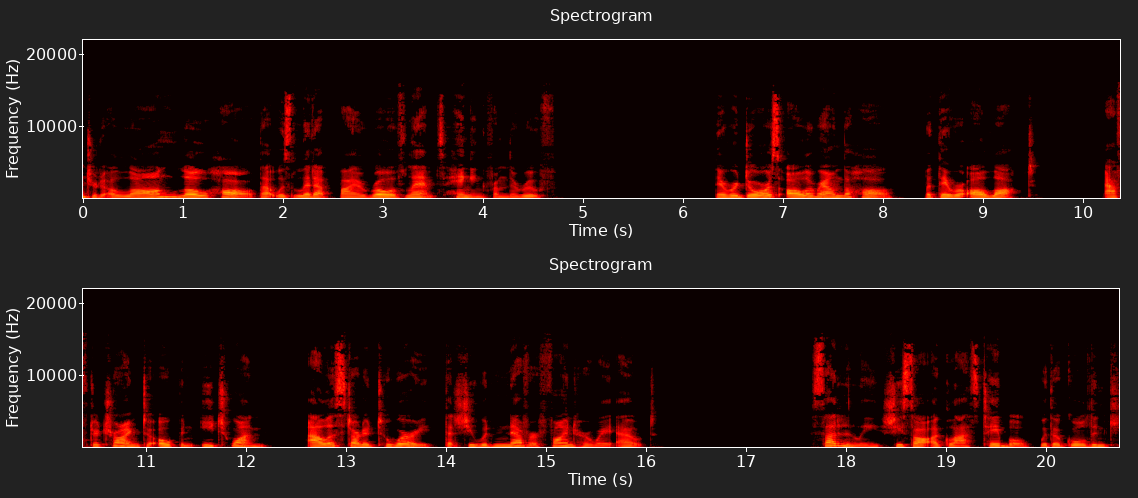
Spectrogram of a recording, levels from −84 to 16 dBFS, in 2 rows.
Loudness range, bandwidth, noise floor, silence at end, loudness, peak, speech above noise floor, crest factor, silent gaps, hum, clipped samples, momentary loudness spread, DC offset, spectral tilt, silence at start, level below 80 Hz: 7 LU; 15.5 kHz; under -90 dBFS; 0 s; -32 LUFS; -12 dBFS; over 59 dB; 20 dB; 4.94-6.32 s, 8.34-8.40 s, 9.74-10.20 s, 12.40-12.59 s, 16.29-17.64 s; none; under 0.1%; 11 LU; under 0.1%; -5 dB/octave; 0 s; -76 dBFS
